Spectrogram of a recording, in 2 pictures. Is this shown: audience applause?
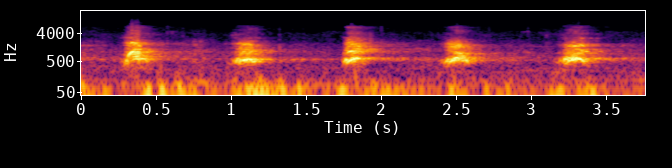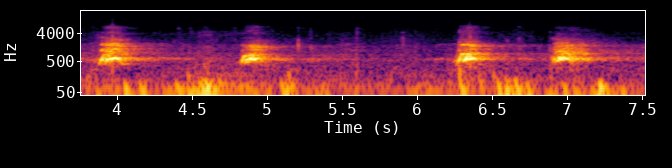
no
